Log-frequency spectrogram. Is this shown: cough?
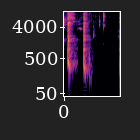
yes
